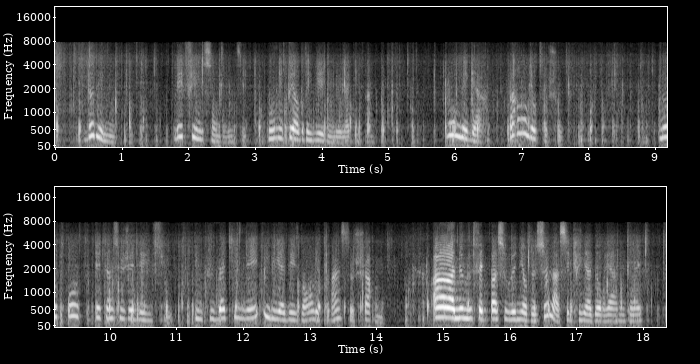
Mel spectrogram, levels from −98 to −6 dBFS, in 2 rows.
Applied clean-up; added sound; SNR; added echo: neural mask model RNNoise.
